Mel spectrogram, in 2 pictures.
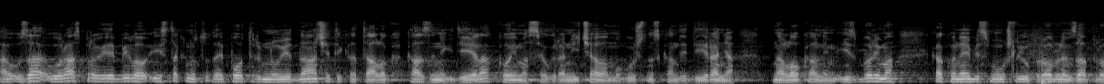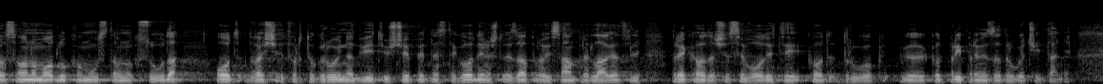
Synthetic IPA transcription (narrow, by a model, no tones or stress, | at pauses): auzauɾaːspɾaʋije̞biːlˠo̞ʔist̪aknut̪od̪aje̞po̞t̪ɾe̞bno̞uje̞d̪naːt͡ʃit̪ikat̪alo̞ɡkazneniɡd̪je̞ːlˠako̞jimase̞o̞ɡɾanit͡ʃaʋamo̞ɡuːt͡ʃnost̪̚kand̪id̪iːɾaɲa | nalˠo̞kalˠnimizbo̞ɾima | kako̞ne̞bismo̞uʃliupɾo̞ble̞mzapɾaʋo̞sao̞no̞mo̞d̪luko̞must̪aʋno̞ɡsuːd̪a | o̞d̪d̪ːʋaest͡ʃe̞t̪ʋrɾt̪o̞ɡɾujnad̪ʋie̞t̪isu̥t͡ʃe̞ipe̞t̪nɛjst̪e̞ɡo̞d̪ine̞ʃt̪o̞je̞zapɾaʋoisaːmpɾe̞d̪lˠaːɡat̪eʎ | ɾe̞kaod̪at͡ɕe̞se̞ʋo̞d̪it̪ikod̪ɾuɡoɡko̞d̪̚pɾipɾeme̞zad̪ɾuɡo̞t͡ʃit̪aɲe̞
